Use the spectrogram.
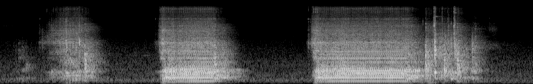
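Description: Sewing machine stitching a hook strip: three bursts of close, loud motorized whirring with clattering needle action, separated by short silences, no talk.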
